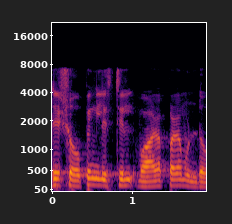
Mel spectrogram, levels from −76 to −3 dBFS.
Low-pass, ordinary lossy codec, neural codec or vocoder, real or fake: 7.2 kHz; AAC, 32 kbps; none; real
